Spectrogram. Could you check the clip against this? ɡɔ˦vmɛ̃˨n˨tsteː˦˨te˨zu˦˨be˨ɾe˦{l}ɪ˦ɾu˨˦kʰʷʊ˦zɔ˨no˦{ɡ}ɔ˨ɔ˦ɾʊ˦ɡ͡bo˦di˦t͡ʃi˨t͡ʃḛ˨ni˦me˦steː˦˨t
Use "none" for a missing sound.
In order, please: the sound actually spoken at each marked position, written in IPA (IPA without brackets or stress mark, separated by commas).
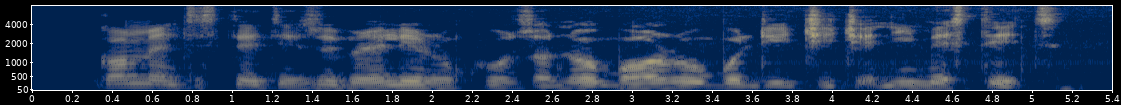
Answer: l, ɡ͡b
